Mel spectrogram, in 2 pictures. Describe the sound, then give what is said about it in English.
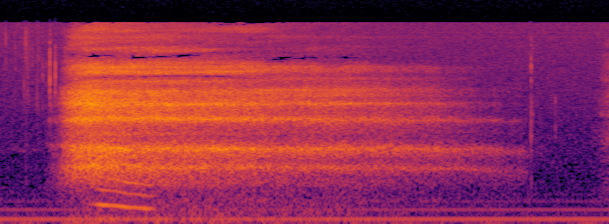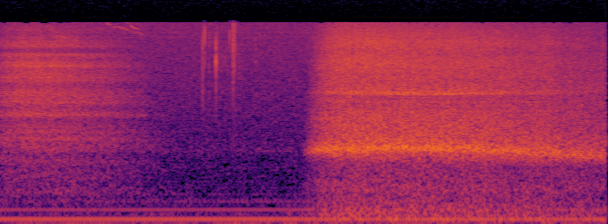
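Slow, deep breaths drawn in through the nose and let out through the mouth, a few long airy hisses that swell and fade one after another, steady and fairly quiet over a low background hum. “Let's start with a couple nice deep breaths in through the nose and out through the mouth.”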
